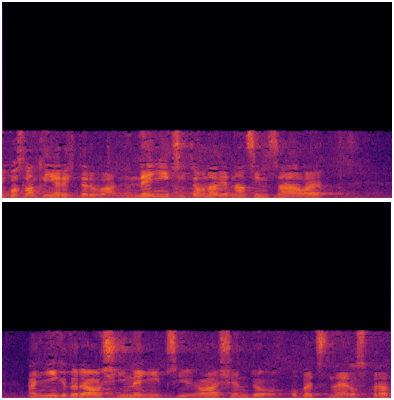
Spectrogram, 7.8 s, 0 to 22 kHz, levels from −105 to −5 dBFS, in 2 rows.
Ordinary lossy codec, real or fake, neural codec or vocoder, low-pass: AAC, 24 kbps; real; none; 19.8 kHz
